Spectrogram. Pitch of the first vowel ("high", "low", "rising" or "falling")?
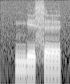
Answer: low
